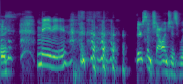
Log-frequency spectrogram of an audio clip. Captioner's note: laughter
